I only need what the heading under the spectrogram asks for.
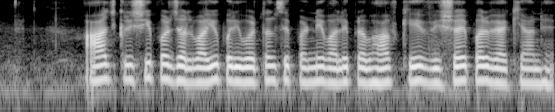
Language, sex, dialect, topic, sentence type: Hindi, female, Marwari Dhudhari, agriculture, statement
